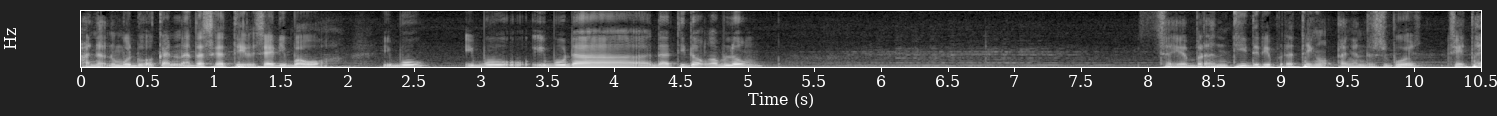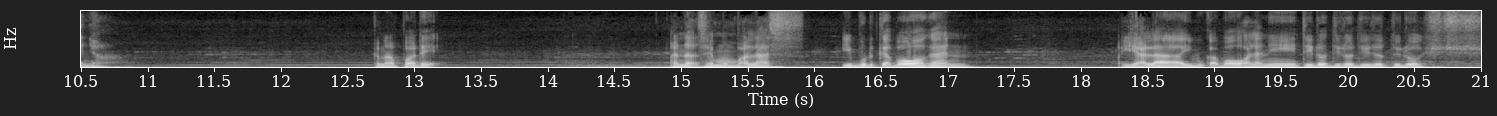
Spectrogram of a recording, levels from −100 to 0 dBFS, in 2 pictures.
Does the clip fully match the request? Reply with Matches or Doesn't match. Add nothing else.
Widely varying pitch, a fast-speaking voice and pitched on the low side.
Doesn't match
